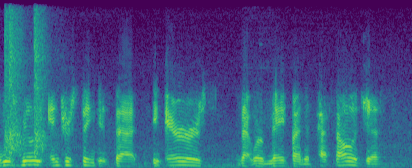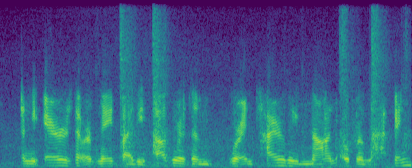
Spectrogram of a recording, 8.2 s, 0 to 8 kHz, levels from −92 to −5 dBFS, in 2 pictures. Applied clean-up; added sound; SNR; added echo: none; Traffic noise, roadway noise; 14 dB; none.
